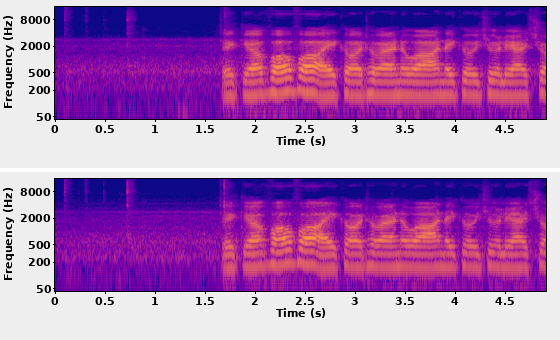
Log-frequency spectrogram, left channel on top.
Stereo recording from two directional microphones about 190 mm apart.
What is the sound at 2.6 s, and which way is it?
Speech, 20° left (ahead or behind).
